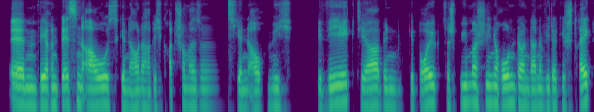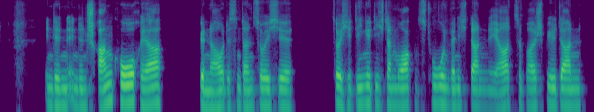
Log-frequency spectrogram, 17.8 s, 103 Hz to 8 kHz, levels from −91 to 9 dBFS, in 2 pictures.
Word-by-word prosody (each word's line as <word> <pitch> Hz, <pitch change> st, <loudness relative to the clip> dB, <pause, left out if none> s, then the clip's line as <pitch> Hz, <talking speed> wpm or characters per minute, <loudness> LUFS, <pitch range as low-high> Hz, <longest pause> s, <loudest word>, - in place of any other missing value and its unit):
ähm, 135 Hz, -2 st, +5 dB
währenddessen 135 Hz, +1 st, +3 dB
aus. 130 Hz, +1 st, +3 dB
Genau, 120 Hz, -2 st, -2 dB
da 125 Hz, -, -3 dB
habe 120 Hz, +1 st, -7 dB
ich 125 Hz, +1 st, -9 dB
grad -, -, -8 dB
schon 135 Hz, -3 st, -6 dB
mal 125 Hz, 0 st, -3 dB
so 130 Hz, +1 st, -11 dB
'n 130 Hz, 0 st, -12 dB
bisschen 120 Hz, -1 st, -5 dB
auch 120 Hz, 0 st, -2 dB
mich 125 Hz, -1 st, -7 dB, 0.4 s
bewegt, 140 Hz, +4 st, 0 dB
ja? 130 Hz, +1 st, +4 dB
Bin 125 Hz, -2 st, -8 dB
gebeugt 135 Hz, +4 st, +1 dB
zur 135 Hz, -, -6 dB
Spülmaschine 145 Hz, +2 st, -1 dB
runter 140 Hz, 0 st, +3 dB
und 130 Hz, 0 st, -4 dB
dann 125 Hz, 0 st, -1 dB
wieder 130 Hz, -1 st, -3 dB
gestreckt 135 Hz, +2 st, +1 dB, 0.6 s
in 135 Hz, -1 st, -8 dB
den 130 Hz, -1 st, -1 dB
in -, -, -6 dB
den 130 Hz, 0 st, -5 dB
Schrank 135 Hz, +6 st, +3 dB
hoch, 150 Hz, 0 st, +7 dB
ja? 140 Hz, +3 st, +4 dB, 0.5 s
Genau, 120 Hz, -2 st, +2 dB
das 125 Hz, 0 st, -10 dB
sind 130 Hz, 0 st, -10 dB
dann 120 Hz, 0 st, -1 dB
solche 125 Hz, 0 st, -2 dB, 0.6 s
solche 135 Hz, -2 st, +1 dB
Dinge, 135 Hz, +3 st, -3 dB
die 140 Hz, -, -9 dB
ich 130 Hz, -, -9 dB
dann 135 Hz, 0 st, -2 dB
morgens 130 Hz, -2 st, -1 dB
tue, 140 Hz, -1 st, -6 dB
und 135 Hz, -2 st, 0 dB
wenn 125 Hz, 0 st, -2 dB
ich 130 Hz, 0 st, -12 dB
dann 125 Hz, -1 st, -1 dB
ja, 120 Hz, +2 st, -1 dB
zum 130 Hz, +1 st, -15 dB
Beispiel 130 Hz, +2 st, -3 dB
dann 125 Hz, -1 st, 0 dB
130 Hz, 180 wpm, -24 LUFS, 125-135 Hz, 0.6 s, hoch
